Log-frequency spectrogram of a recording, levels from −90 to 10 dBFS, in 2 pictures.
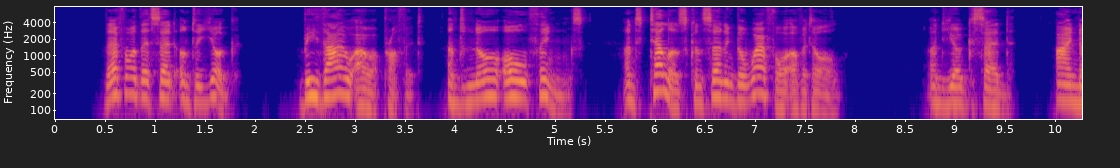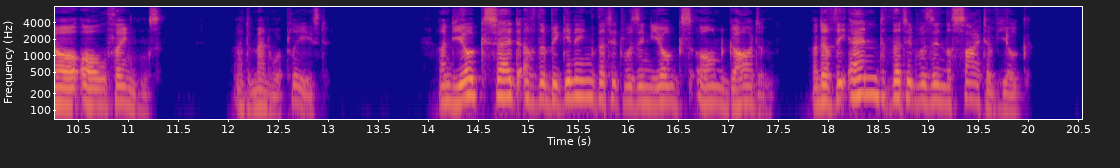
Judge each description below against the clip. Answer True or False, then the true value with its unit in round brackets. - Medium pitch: True (145 Hz)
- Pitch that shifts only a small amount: False (5.2 semitones)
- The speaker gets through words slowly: False (170 wpm)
